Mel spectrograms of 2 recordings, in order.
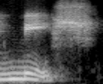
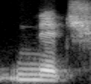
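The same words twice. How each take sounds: First: The word is said with a French-style pronunciation. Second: The word is said with an American-style pronunciation. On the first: "I say niche" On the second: "I don't say niche or whatever the other way"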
